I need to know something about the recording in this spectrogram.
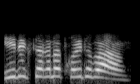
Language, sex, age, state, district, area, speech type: Assamese, female, 18-30, Assam, Barpeta, rural, conversation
